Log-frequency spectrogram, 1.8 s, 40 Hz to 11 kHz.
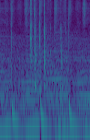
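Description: Keystrokes on a Corsair K70 RGB TKL mechanical keyboard with Cherry MX Speed Silver switches, a close, steady run of crisp clicks and clacks with several heavier thocks spaced through the burst.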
